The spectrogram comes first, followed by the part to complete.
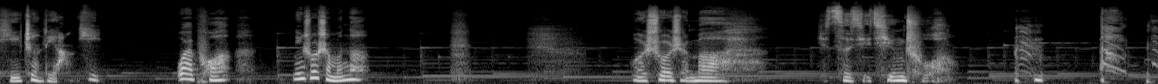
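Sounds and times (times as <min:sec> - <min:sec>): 
speech: 0:00.1 - 0:01.1, 0:01.8 - 0:03.8, 0:04.5 - 0:04.8, 0:06.3 - 0:07.5, 0:08.2 - 0:09.6, 0:10.2 - 0:10.5
ill elderly woman coughing hoarsely: 0:10.1 - 0:11.5.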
